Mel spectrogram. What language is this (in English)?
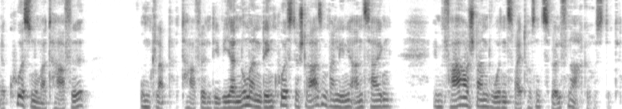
German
